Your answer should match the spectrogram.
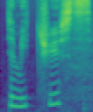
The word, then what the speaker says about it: Dimitrescu: a door over here the u at the mid dimitrius is silent i didn't know that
